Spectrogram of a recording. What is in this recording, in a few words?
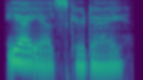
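I Love You Danish F, female, Danish; Endearment, foreign; Talking Sound Effects; Sound Effects:Voice; VoiceBox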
